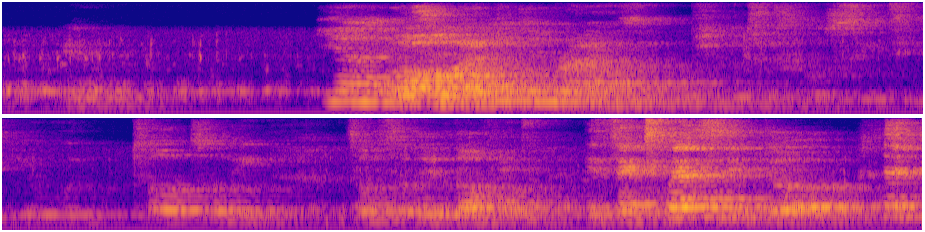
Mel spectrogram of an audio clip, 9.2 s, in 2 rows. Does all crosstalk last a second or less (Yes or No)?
No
